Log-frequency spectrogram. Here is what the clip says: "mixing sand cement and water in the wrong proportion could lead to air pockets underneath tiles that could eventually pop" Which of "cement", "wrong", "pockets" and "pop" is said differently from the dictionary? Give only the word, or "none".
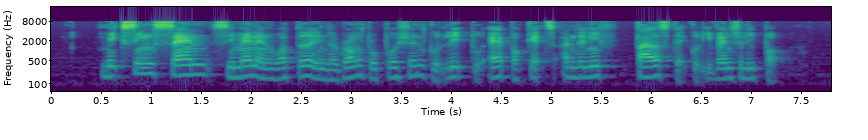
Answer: cement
